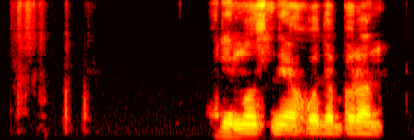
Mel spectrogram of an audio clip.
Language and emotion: Russian, neutral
